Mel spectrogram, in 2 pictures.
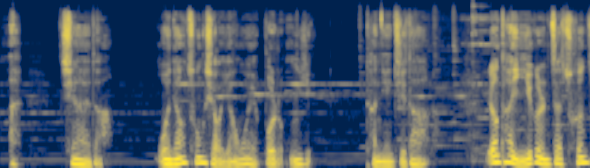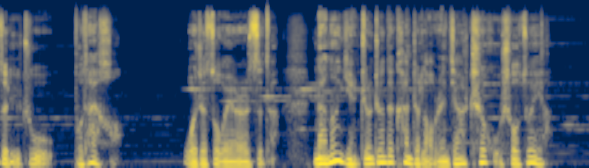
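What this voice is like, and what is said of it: Soft, quiet pleading voice. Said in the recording (Chinese): “小声地说”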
